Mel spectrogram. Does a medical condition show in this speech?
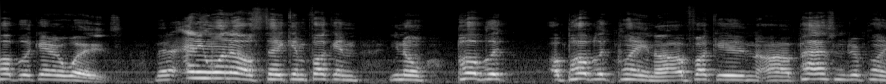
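Yes: cerebral palsy.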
